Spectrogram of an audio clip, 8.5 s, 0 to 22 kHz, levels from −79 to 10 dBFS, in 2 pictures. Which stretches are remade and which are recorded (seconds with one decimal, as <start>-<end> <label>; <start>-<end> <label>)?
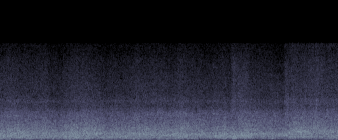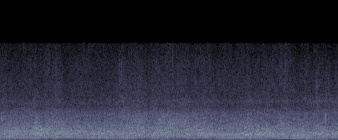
0.0-5.5 recorded; 5.5-6.1 remade; 6.1-6.5 recorded; 6.5-7.5 remade; 7.5-8.5 recorded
